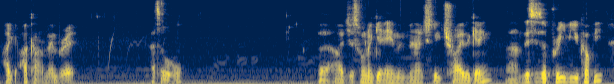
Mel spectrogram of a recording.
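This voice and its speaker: A hoarse man hosting a casual gaming commentary, rambling with many ums. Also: lowish voice, a little fast, pauses often. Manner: rambling, self-interrupting, full of ums. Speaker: gaming channel host. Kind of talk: casual let's play commentary.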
